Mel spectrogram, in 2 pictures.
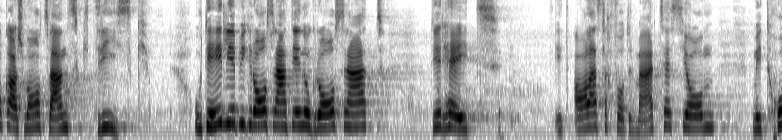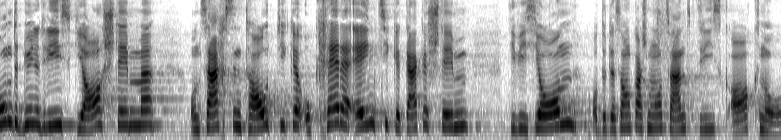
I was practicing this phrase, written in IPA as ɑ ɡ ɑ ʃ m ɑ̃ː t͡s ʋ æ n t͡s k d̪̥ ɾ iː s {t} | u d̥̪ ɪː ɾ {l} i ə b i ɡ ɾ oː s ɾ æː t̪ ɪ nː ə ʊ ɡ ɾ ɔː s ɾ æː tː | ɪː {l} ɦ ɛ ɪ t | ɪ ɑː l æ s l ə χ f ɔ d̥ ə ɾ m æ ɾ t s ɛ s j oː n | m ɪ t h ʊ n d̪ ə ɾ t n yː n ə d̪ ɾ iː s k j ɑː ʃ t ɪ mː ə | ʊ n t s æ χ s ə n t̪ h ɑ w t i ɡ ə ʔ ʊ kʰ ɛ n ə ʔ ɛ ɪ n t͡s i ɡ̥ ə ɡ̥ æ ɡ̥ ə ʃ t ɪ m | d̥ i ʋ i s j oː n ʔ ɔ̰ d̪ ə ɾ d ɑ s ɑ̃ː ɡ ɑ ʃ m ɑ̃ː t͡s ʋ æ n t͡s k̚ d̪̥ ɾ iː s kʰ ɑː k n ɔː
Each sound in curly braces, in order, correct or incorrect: incorrect: k, correct, incorrect: ɾ

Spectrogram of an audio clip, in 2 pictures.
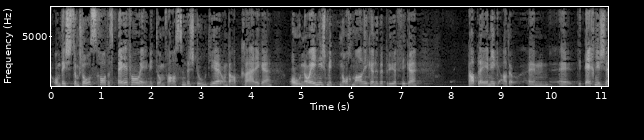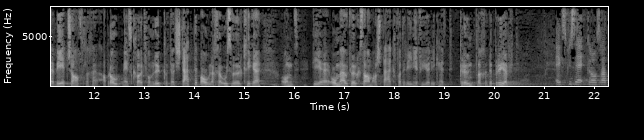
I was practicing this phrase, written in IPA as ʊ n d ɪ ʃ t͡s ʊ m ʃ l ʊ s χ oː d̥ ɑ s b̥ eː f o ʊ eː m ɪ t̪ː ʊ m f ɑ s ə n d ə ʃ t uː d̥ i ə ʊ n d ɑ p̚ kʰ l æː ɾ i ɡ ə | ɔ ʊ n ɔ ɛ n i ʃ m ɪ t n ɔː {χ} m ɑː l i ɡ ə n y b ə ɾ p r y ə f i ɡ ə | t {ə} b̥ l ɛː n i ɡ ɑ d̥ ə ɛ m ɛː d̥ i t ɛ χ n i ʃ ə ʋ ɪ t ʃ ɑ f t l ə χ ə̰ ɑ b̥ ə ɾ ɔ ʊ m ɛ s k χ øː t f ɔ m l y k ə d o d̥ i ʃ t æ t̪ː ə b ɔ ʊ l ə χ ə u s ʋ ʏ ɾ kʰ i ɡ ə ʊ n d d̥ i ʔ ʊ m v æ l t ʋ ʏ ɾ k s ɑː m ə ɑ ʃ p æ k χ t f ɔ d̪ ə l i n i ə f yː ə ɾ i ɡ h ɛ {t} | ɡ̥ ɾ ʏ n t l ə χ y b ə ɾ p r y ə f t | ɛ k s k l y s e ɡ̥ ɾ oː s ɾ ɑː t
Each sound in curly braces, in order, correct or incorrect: correct, incorrect: ɑ, correct

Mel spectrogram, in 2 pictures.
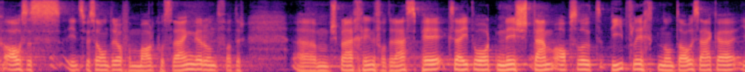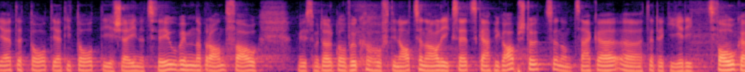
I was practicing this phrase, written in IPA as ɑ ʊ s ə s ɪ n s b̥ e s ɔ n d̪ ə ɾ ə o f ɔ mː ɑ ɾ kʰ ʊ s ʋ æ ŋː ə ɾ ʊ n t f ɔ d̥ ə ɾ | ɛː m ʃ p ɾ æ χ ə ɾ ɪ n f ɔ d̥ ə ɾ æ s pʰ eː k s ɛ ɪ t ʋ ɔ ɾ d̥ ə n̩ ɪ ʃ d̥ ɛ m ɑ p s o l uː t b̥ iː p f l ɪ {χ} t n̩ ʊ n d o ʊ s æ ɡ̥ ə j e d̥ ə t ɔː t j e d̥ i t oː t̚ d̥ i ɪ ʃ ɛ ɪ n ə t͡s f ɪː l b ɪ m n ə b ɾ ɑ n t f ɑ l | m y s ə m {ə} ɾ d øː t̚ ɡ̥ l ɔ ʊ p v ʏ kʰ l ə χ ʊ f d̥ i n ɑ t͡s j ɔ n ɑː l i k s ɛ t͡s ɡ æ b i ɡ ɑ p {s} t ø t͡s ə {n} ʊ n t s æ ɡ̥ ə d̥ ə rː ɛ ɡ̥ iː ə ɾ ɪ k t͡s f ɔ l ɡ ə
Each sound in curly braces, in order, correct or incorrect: correct, correct, incorrect: ʃ, correct

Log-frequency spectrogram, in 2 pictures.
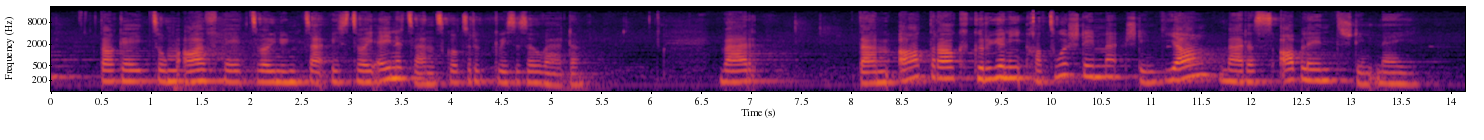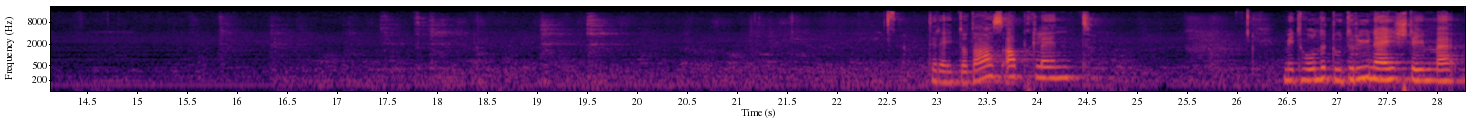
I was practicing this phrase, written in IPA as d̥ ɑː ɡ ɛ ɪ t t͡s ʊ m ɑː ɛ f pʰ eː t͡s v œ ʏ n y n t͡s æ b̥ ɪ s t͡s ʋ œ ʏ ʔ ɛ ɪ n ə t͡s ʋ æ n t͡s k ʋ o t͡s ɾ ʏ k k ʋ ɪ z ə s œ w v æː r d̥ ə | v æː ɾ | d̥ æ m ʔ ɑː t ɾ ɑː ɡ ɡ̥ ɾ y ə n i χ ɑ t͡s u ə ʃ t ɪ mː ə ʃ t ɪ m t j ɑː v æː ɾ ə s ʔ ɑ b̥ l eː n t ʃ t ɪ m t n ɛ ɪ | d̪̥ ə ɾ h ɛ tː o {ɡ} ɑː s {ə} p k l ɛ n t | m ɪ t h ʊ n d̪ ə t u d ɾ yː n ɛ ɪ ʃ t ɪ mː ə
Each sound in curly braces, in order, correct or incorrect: incorrect: d, incorrect: ɑ

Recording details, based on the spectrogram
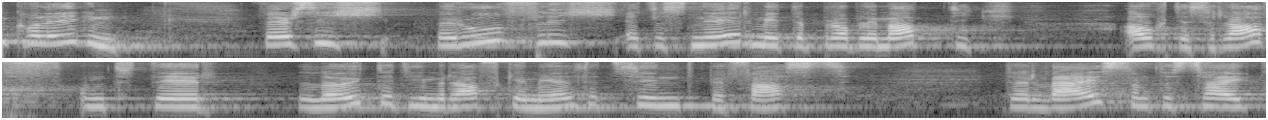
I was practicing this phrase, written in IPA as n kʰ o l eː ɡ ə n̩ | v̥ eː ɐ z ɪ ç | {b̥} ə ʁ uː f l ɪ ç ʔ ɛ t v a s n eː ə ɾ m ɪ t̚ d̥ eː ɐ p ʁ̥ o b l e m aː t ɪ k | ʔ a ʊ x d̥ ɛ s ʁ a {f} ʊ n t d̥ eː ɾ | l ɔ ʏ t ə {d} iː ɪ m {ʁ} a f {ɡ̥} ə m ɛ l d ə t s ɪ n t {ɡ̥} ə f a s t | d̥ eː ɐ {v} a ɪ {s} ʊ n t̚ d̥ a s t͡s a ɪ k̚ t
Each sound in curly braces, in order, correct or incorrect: correct, correct, correct, correct, correct, incorrect: b̥, correct, correct

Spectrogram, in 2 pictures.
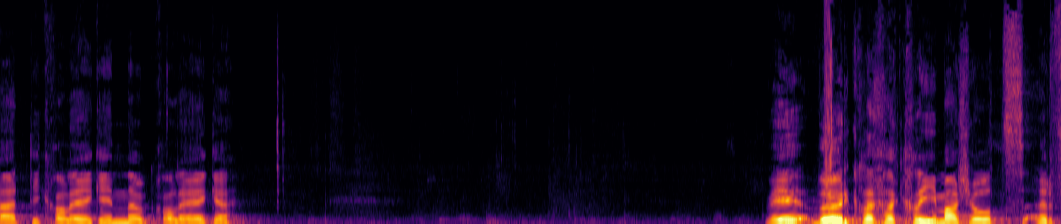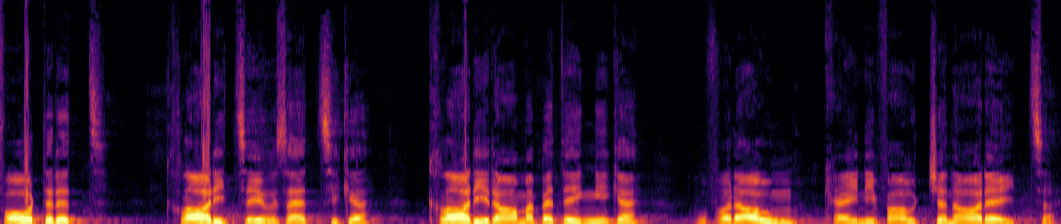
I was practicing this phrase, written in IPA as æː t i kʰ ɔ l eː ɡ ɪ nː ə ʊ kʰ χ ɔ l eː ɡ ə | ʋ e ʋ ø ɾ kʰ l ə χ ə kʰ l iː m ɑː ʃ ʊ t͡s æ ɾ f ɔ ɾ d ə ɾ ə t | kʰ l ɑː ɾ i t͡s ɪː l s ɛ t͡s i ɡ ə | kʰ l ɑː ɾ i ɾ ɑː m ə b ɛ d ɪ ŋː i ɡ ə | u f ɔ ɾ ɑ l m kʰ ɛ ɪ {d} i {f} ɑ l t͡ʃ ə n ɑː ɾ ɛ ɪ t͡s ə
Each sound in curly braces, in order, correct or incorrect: incorrect: n, correct

